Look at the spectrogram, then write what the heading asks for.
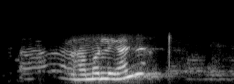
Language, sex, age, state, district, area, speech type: Hindi, female, 45-60, Bihar, Madhubani, rural, conversation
